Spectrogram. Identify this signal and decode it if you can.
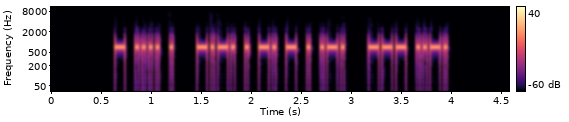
Morse code, heard as a keyed tone, about 34 wpm, 700 Hz. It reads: THE CENTER OF
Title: Sets of 3 Words 35wpm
